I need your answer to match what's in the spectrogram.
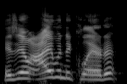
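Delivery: high, loud calming rush; placating whoa. Retold or imitated. Johnny stopping a fight, high hurried whoa. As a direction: hold everyone back fast. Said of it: "Johnny's like".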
